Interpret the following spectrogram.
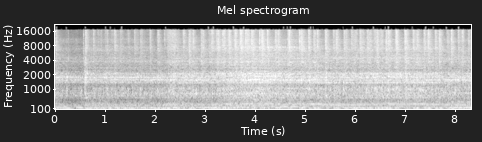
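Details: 1973 IZH Jupiter 3 350cc two-stroke motorcycle with 6-volt system, revived after years unused with points set, carb done and wiring repaired: loud, crisp, rapid popping holding a steady idle without stumbling; normal idle.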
